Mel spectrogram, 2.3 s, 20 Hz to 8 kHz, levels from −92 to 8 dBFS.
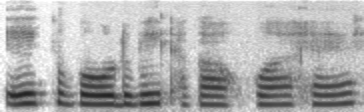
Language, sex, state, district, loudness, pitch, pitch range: Hindi, female, Rajasthan, Jaipur, -15 LUFS, 240 Hz, 235-255 Hz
